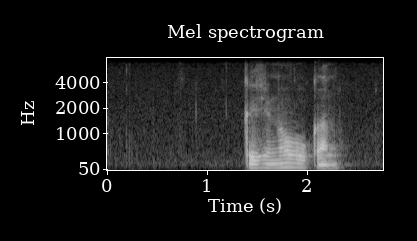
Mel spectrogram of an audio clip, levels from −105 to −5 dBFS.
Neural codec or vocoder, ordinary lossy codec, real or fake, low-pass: none; Opus, 16 kbps; real; 7.2 kHz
